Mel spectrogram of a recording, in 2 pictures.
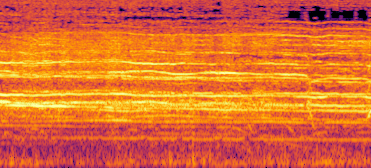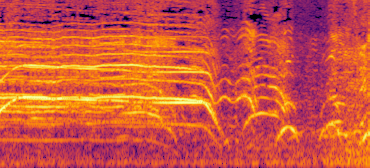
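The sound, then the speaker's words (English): A crowd of pro-abortion protesters in New York screams at the sky together in one long, loud, sustained shriek for several seconds, which then breaks apart into ragged, wavering bursts of yelling near the end. “Here are pro-death, pro-abortion screamers in New York yesterday who appear to believe again, like during the election, that screaming at the sky will change something here.”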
